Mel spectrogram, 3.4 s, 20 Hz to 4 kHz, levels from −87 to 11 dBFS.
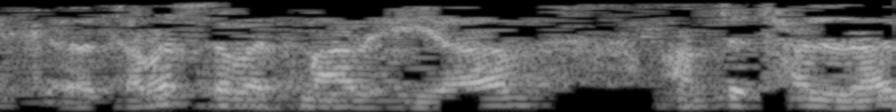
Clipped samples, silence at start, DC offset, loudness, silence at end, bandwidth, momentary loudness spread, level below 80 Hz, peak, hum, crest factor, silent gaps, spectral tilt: under 0.1%; 0 s; under 0.1%; -20 LUFS; 0 s; 4 kHz; 6 LU; -78 dBFS; -6 dBFS; none; 14 dB; none; -7.5 dB/octave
